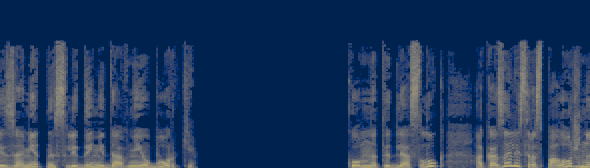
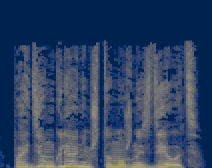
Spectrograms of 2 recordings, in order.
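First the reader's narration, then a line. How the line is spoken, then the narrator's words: Sighing. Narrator (Russian): вздохнула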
